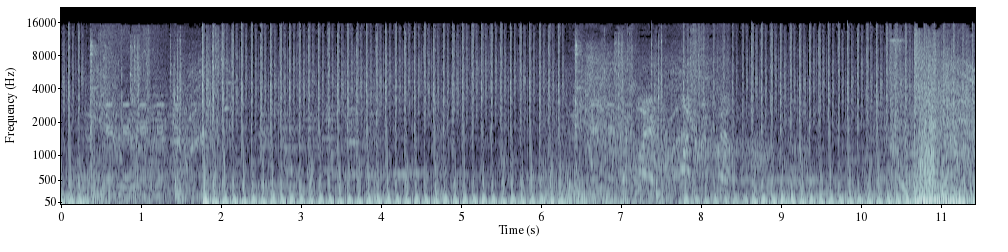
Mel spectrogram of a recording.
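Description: A rapid-fire gun shoots in long, fast bursts.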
